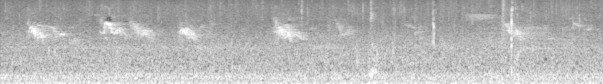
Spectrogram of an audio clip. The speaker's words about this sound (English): So anyway, it's Mr. Blackbird, at least I think it is.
